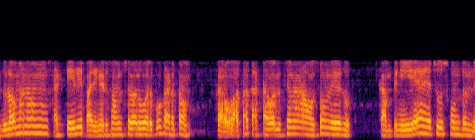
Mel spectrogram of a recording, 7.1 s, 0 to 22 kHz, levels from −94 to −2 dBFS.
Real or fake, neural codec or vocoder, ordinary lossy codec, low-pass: fake; vocoder, 22.05 kHz, 80 mel bands, HiFi-GAN; none; 3.6 kHz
